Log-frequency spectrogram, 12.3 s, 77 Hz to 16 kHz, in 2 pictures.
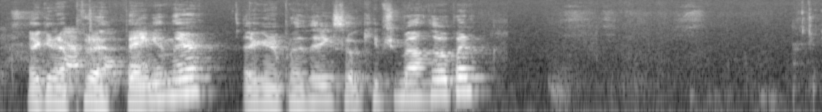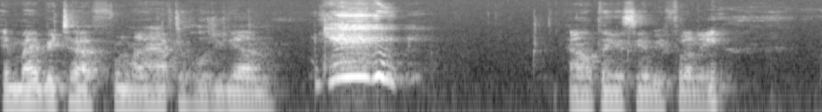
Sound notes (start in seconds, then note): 8.5 laughing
